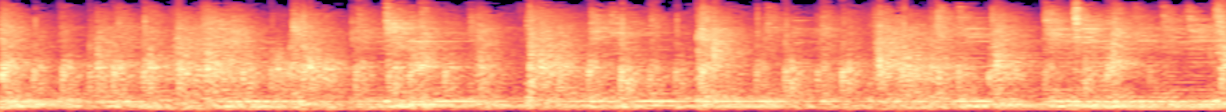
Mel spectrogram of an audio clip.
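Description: Live flamenco: a flamenco guitar playing under dense, sharp percussive strikes from a dancer's footwork and hand claps.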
